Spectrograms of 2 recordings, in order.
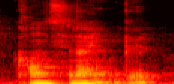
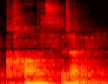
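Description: First: The word ends with a full -ing sound. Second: The word ends without the final g sound. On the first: "コンシダイングじゃなくて" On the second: "コンシダインってなってますね"

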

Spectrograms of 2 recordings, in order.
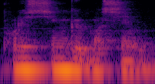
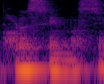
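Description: First: The final g of polishing is clearly pronounced. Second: The final g of polishing is almost silent. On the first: The speaker calls it wrong. "じゃなくて" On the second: The speaker calls it right. "ですね"

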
